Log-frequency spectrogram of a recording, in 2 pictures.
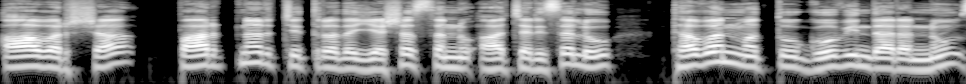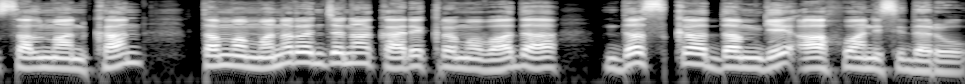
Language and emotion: Kannada, neutral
